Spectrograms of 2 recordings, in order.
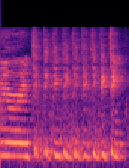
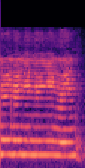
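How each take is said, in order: First: Muffled bell. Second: High, rapid trilling ring; ringing bell. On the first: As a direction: ring choked into quick high tings. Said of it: "like something's muffling it". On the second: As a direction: imitate the bell going off. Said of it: "And then ring". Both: Retold or imitated.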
